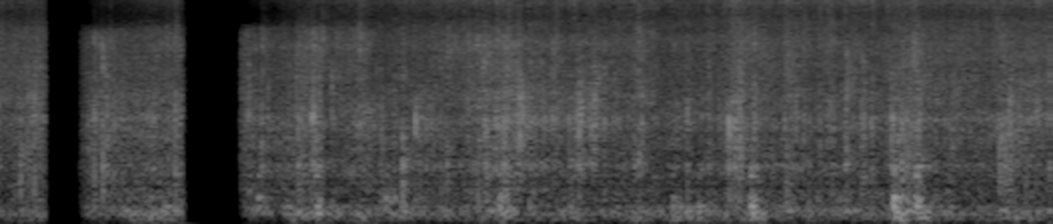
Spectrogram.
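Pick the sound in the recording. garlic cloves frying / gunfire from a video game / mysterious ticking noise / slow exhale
garlic cloves frying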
